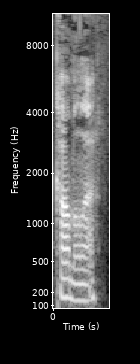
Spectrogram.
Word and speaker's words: Kamala: If you ever forget how to say it, just remember the Kamala. word comma. Like Mamala. Yes, like Mamala. We will have our national Mamala Kamala.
